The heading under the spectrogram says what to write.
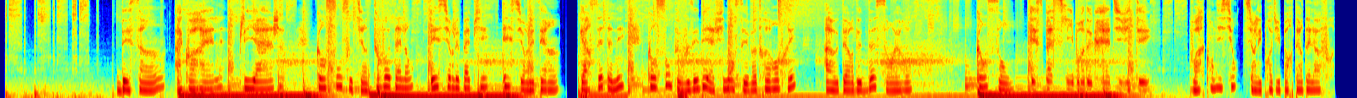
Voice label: aérienne évanescente; CANSON

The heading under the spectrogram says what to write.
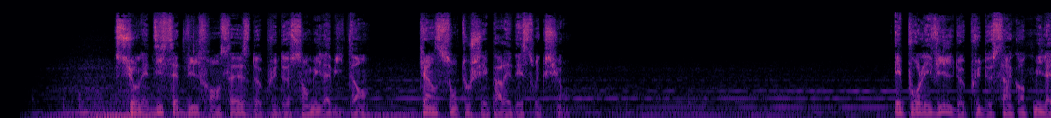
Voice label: Voix narrative Posé Grande; France 3; Après la guerre reconstruire la France; Grande Cause

